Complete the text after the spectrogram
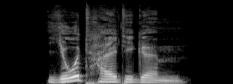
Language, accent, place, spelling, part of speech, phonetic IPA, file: German, Germany, Berlin, iodhaltigem, adjective, [ˈi̯oːtˌhaltɪɡəm], De-iodhaltigem.ogg
- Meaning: strong dative masculine/neuter singular of iodhaltig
